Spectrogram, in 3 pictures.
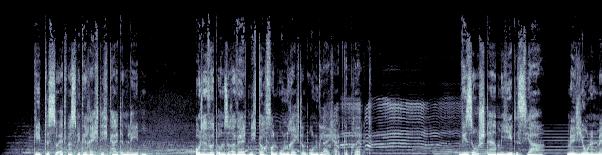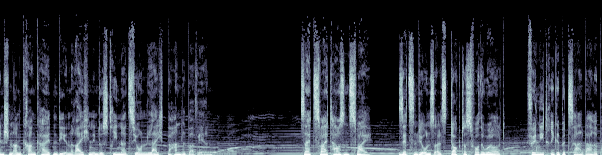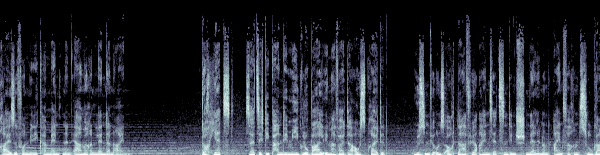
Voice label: Imagefilm Dynamisch

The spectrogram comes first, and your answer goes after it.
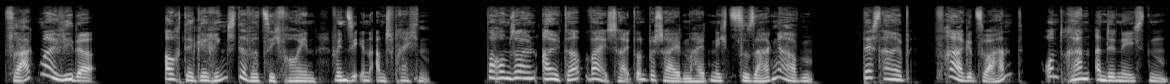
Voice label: Werbung Dynamisch

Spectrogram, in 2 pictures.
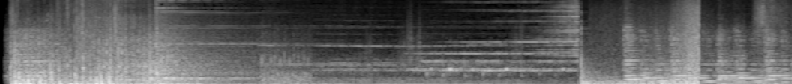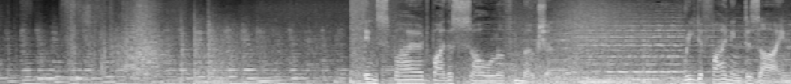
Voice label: Eng UK Werbung Kraftvoll

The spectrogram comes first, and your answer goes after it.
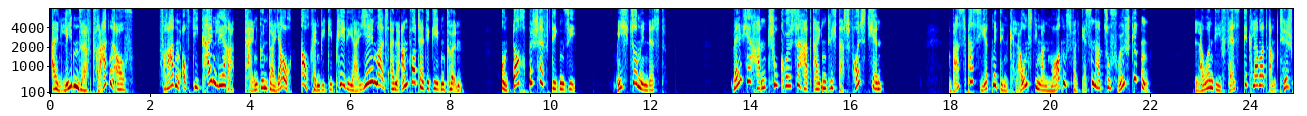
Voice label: Charge Comic

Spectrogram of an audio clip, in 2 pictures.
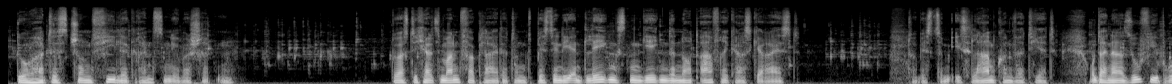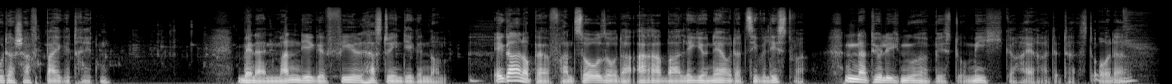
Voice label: Schauspiel Dynamisch

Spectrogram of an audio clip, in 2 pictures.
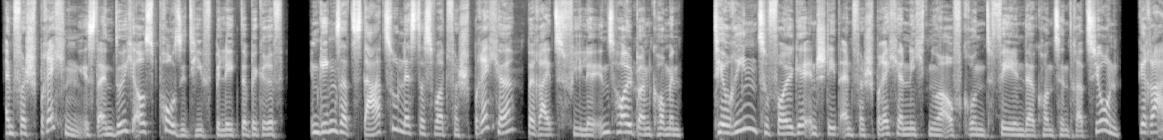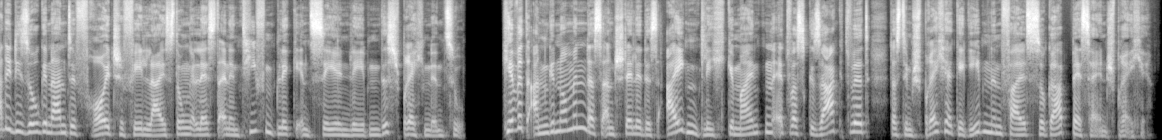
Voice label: Versprecher Neutral

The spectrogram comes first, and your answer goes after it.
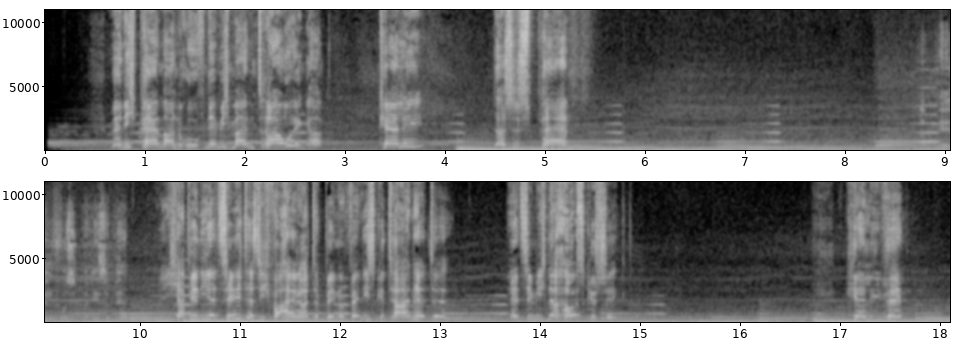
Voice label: Dramatisch

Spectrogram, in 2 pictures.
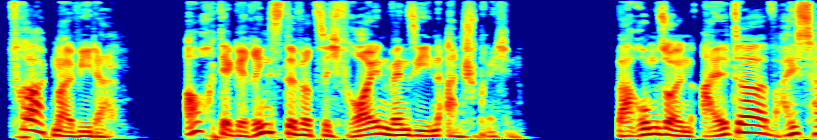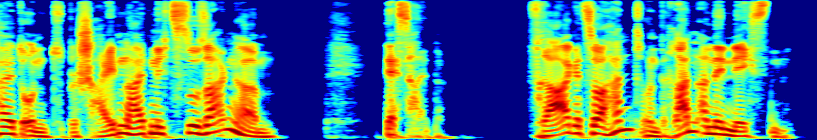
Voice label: Werbung Freundlich, voices

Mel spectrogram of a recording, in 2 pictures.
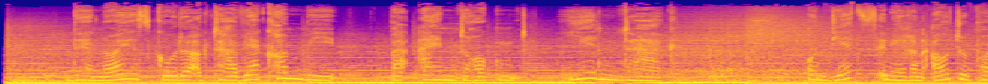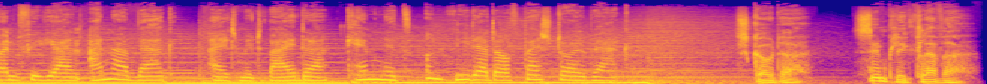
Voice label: Werbung Freundlich

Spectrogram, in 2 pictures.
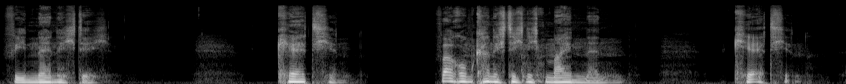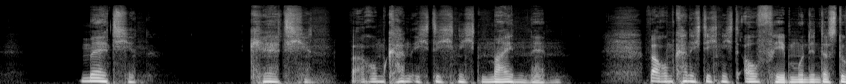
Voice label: Emotional

